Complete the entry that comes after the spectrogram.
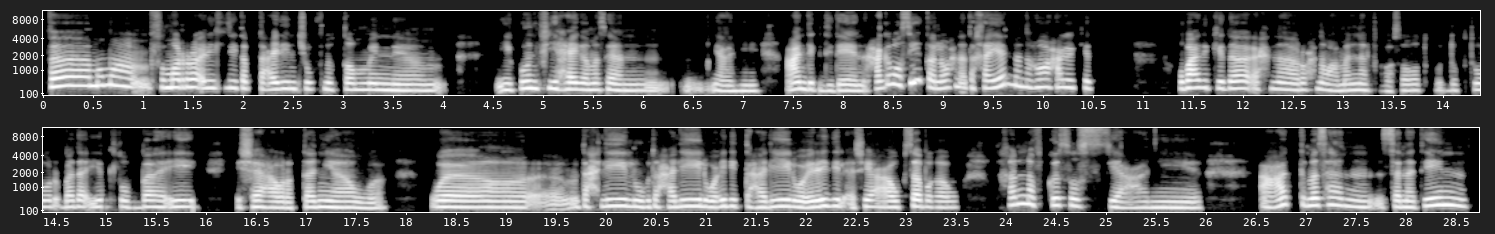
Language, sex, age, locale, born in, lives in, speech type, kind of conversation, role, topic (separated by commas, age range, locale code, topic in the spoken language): Arabic, female, 35-39, ar-EG, Egypt, Egypt, conversation, advice, user, إزاي أبطل أأجل زيارة الدكتور أو الفحص عشان خايف من النتيجة؟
